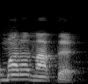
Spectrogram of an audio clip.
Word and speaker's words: Maranata: E agora eu clamo Maranatá, como dizemos nós católicos, com a tônica na última sílaba. Ou Maranata, com a tônica na penúltima sílaba, como dizem nossos irmãos separados, os evangélicos ou protestantes.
